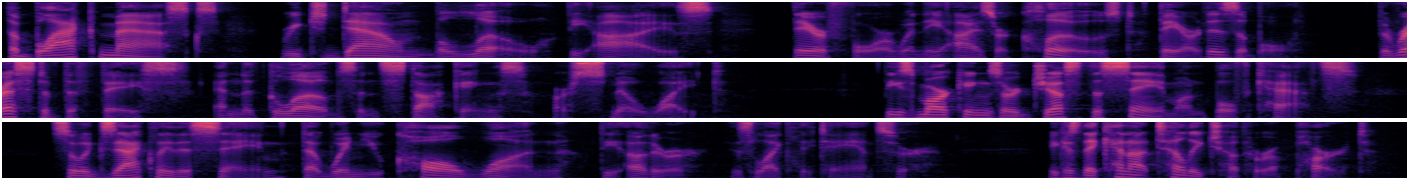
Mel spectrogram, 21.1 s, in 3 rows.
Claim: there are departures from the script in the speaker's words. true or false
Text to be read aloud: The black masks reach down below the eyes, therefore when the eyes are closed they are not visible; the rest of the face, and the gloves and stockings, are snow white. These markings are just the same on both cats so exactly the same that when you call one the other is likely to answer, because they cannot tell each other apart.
true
